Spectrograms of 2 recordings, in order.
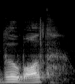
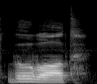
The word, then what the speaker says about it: Blue Bolt: And here we have Blue Bolt, which is a funny name. Just make sure you don't forget the T to pronounce it. So this is Blue Bolt.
